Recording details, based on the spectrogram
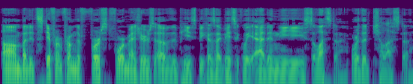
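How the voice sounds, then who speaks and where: A man hosting his own podcast, talking casually and haltingly about composing, with many ums and self-corrections. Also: deep voice, level tone, dry recording, clean studio sound. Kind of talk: casual solo talk about his music.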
